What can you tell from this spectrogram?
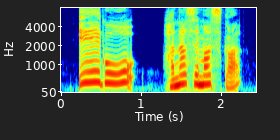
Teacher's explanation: the sentence ends in a ka and the intonation is raised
